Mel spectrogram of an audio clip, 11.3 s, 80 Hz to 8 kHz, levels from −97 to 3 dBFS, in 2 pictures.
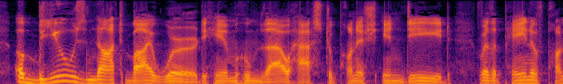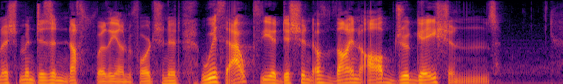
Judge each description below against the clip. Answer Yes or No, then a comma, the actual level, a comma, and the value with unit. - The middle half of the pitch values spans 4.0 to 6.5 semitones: Yes, average, 4.4 semitones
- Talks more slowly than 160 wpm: Yes, average, 150 wpm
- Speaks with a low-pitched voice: Yes, low, 105 Hz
